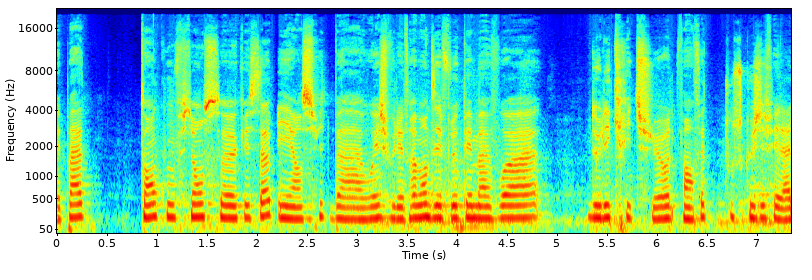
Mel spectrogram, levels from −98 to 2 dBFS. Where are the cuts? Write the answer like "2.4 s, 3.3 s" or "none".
2.1 s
